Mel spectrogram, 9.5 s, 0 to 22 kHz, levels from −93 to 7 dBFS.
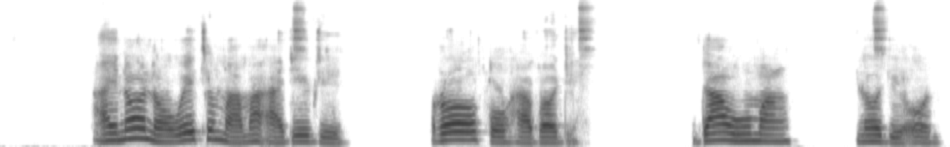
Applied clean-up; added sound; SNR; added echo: neural mask model Resemble Enhance denoiser.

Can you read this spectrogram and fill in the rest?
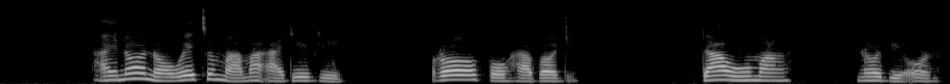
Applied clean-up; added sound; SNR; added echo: neural mask model DeepFilterNet 3.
